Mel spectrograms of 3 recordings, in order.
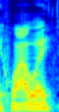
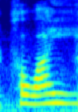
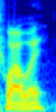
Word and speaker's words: Huawei: But anybody who has a Huawei phone, I always say Huawei. – Is that I've heard so many different pronunciations of it. – Hawaii. – I think it's Huawei.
